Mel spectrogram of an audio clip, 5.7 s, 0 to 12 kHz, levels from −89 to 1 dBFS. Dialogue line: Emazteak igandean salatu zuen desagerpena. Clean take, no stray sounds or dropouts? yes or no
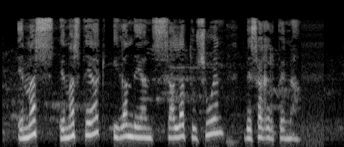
yes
